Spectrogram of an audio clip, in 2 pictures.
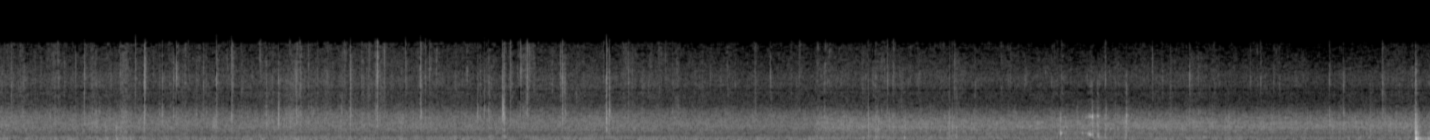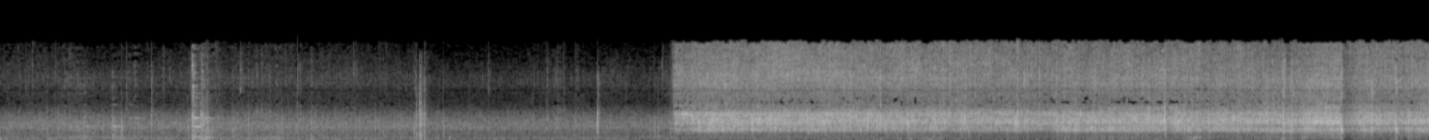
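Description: Sliced pork is dropped into a hot oiled wok over a wood fire about three quarters of the way in and starts sizzling loudly and steadily. Before that there is a quieter bed of light rain and fire crackle with scattered clicks and knocks.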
